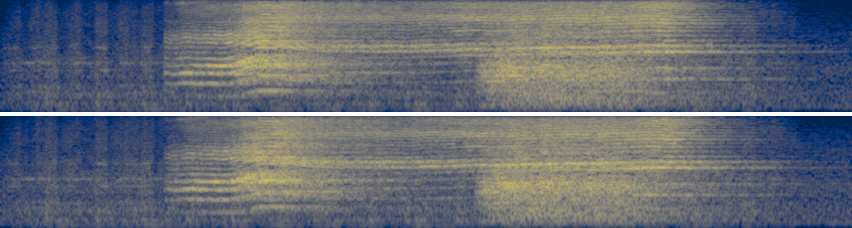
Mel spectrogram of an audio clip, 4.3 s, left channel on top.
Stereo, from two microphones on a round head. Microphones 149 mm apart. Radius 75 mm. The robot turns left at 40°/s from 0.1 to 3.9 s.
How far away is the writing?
About 1.8 m.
